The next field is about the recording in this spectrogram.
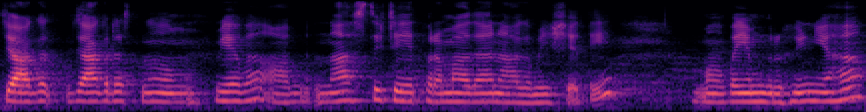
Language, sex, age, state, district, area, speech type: Sanskrit, female, 60+, Andhra Pradesh, Krishna, urban, spontaneous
